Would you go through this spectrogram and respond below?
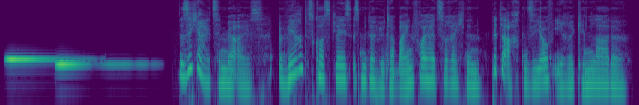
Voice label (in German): durchsage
